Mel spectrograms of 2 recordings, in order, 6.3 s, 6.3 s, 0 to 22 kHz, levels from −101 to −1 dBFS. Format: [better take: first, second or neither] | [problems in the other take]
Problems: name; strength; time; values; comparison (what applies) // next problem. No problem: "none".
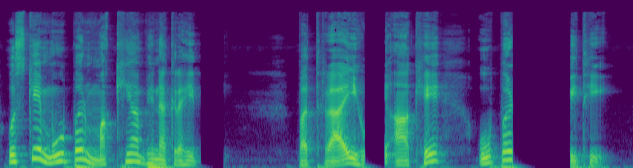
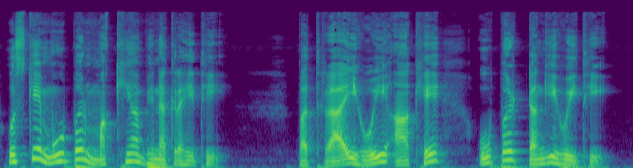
second | audio cutting out; at 2 s, at 3.5 s and at 5 s for 0.5 s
